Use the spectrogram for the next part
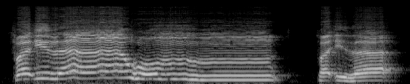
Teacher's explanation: फ़इज़ा अलिफ मद्दा है, एक अलिफ के बराबर खींच कर पढ़ेंगे। हुम मीम मुशद्दद पर गुन्ना करना है।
